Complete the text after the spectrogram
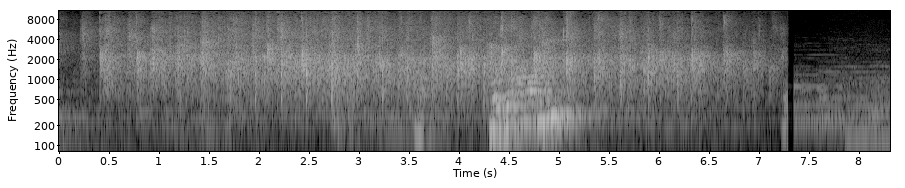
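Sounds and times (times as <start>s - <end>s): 
audience applause: 0.1s - 7.4s
speech: 4.3s - 5.2s.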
